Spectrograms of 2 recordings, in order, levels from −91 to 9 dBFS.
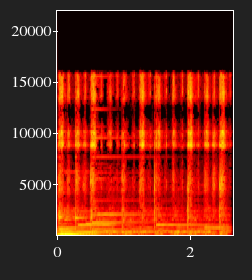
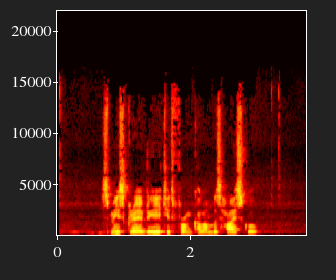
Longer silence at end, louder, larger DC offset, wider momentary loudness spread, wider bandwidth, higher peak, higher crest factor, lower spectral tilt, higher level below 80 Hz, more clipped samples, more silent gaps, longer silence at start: second, 0.05 s vs 0.75 s; second, -21 LUFS vs -17 LUFS; neither; about the same, 8 LU vs 10 LU; about the same, 16.5 kHz vs 15.5 kHz; about the same, -2 dBFS vs -2 dBFS; about the same, 20 dB vs 16 dB; first, -3.5 dB/octave vs -0.5 dB/octave; first, -50 dBFS vs -74 dBFS; neither; neither; second, 0 s vs 0.7 s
